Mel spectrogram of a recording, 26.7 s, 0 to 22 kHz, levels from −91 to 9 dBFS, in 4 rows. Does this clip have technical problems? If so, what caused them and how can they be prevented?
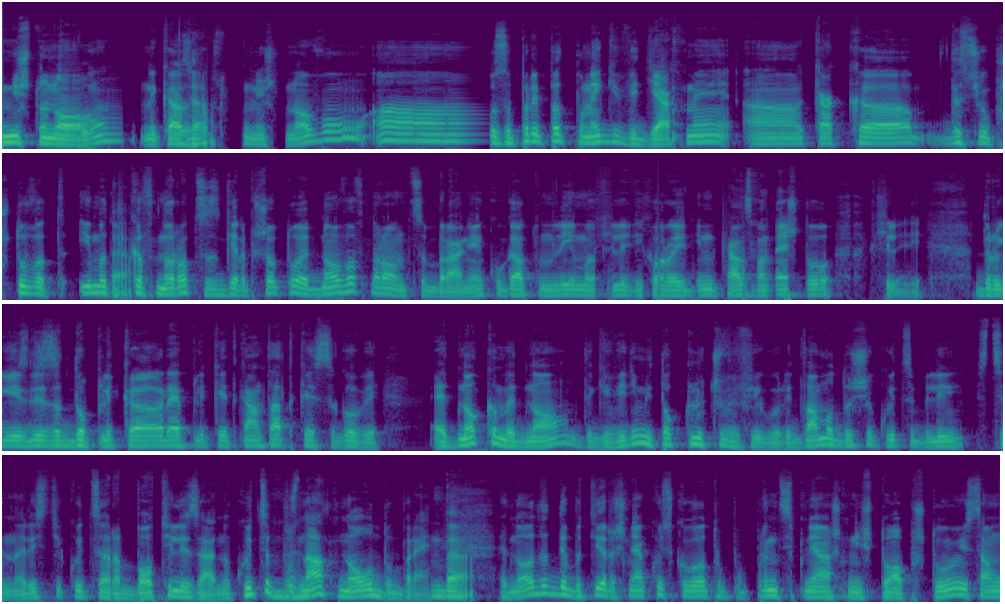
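Yes. Repeated packet loss (robotic sound) occurs twice: the network repeatedly failed to deliver audio packets on time, and the receiver patched each hole by extending the last sound. From 0.43 to 3.28 s there are 10 gaps, about 0.56 s missing in total and the longest 118 ms, so roughly a fifth of that stretch is concealment. It ends just before "за първи път поне". From 10.60 to 12.75 s, after "събрание когато нали има" and before "други излизат дуплика реплика", there are 19 shorter gaps (longest 63 ms, about 0.44 s missing). The sound is choppy, with pieces absent. A wired or more stable connection, plus a larger jitter buffer or forward error correction, would prevent this.

From 3.00 to 3.29 s a long network dropout is the likely cause: the last sound is stretched into a fading buzz or hiss for about 0.26 s with no silence, and the audio resumes at "за първи път поне" with that stretch lost. 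Avoiding congested or weak links, and using redundancy or retransmission where latency allows, would prevent it.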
